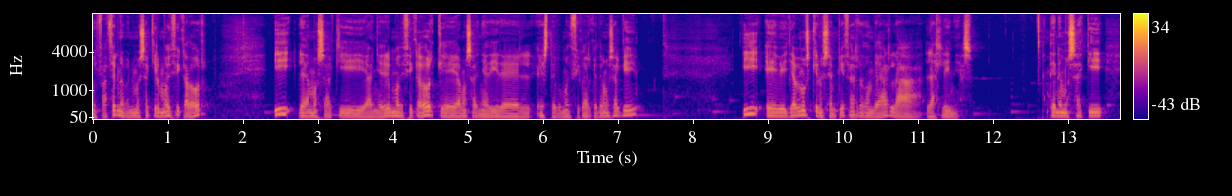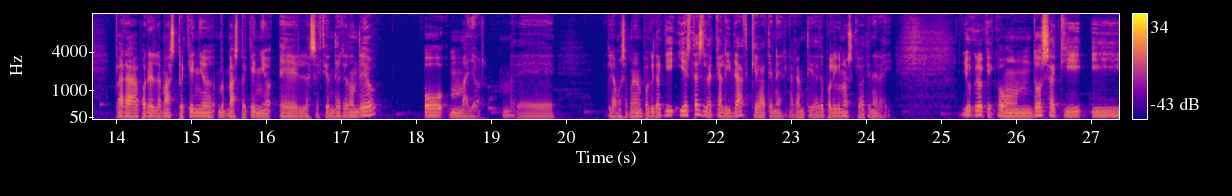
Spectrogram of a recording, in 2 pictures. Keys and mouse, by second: 1.6 click, 3.2 click, 7.1 click, 14.6 click, 18.7 click, 23.3 click.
